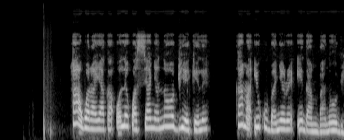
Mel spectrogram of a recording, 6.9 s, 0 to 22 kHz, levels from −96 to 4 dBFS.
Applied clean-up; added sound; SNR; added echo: neural mask model RNNoise.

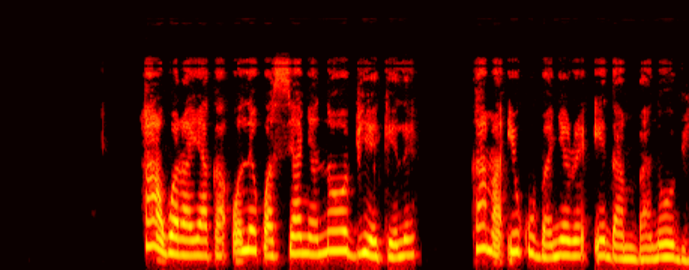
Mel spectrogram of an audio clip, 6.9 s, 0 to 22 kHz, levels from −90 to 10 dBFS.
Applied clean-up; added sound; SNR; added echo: none; none; none; none.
